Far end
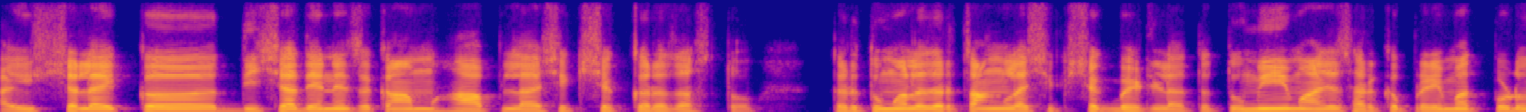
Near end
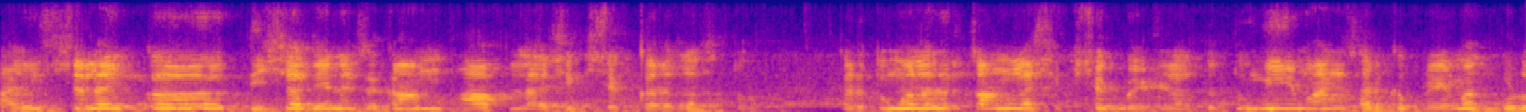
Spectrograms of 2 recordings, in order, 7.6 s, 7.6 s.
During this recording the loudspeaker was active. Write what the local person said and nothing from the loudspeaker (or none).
none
